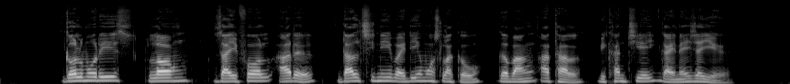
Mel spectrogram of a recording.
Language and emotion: Bodo, neutral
